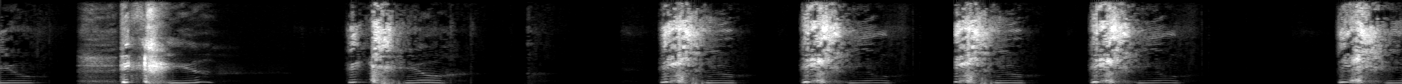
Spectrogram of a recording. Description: OMGGG i literally just could not stop sneezing. Hayfever just sets my nose of really bad!!! And i cant even blow or touch my nose, every little thing just sends it right into another fit!!!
